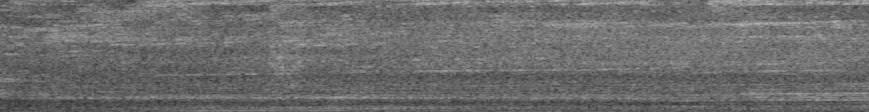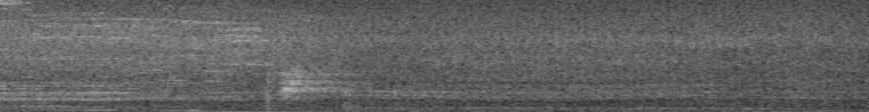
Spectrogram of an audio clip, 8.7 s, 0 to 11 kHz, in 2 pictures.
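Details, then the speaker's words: Genesis GV80 while driving: faint steady whine around 200 Hz over road and tyre rumble, traced to the rear differential pinion area, which a later bulletin addresses; rear differential pinion whine. "guys welcome back um so as you heard that um noise when we're trying to run the vehicle and in the horse we heard that noise is coming from the rear differential"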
